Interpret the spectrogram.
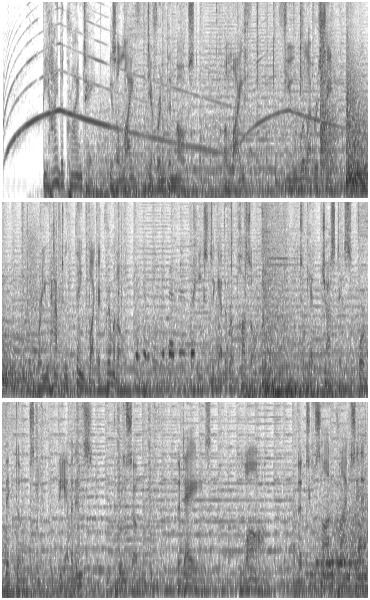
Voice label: TV Promos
